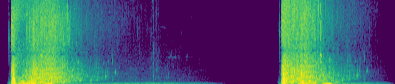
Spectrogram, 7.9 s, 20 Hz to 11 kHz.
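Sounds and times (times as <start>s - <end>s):
water splashing: 0.2s - 2.4s, 5.6s - 7.4s.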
